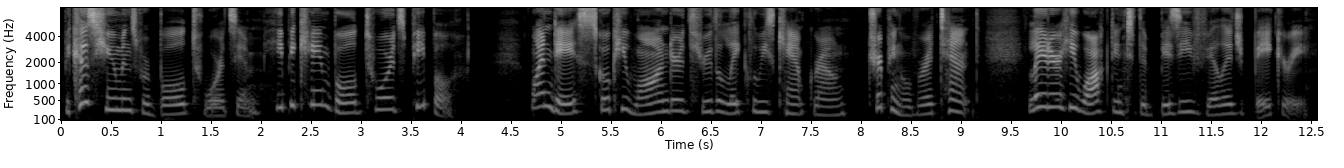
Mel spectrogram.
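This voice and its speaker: A woman reading a scripted educational story as a park interpreter, with expressive, deliberate phrasing suited to families. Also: a little high, dry recording, studio quality.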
